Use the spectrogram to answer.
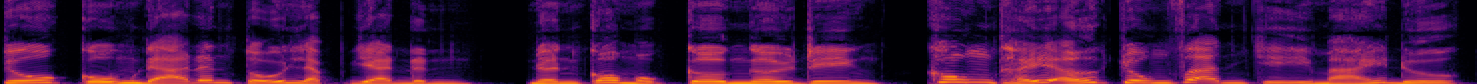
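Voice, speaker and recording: A woman's voice: medium pitch, expressive, normal speed, a little mellow, lightly acted. A woman voicing a selfish, bossy older brother in a folk-tale cartoon, pushy and self-justifying. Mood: smug, insistent. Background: background music.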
